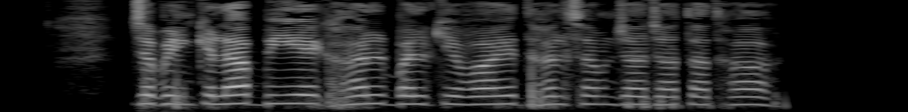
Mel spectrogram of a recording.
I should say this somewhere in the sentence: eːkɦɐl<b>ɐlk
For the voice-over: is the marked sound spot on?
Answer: yes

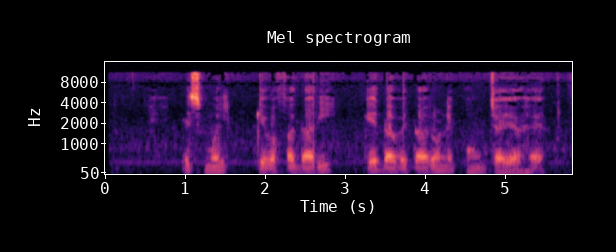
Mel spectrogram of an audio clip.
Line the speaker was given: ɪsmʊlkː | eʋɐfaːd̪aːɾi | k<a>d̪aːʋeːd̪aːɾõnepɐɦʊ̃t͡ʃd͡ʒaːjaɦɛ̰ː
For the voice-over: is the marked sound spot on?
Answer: no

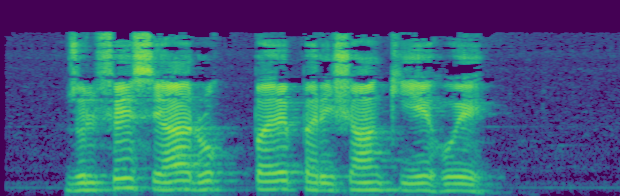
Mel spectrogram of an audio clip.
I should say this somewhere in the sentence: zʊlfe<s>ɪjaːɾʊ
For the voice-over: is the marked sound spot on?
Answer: yes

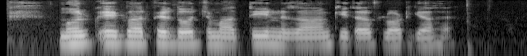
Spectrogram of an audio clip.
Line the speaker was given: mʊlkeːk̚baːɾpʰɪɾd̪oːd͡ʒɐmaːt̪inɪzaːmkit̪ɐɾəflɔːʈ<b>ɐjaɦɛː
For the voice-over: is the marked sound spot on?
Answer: no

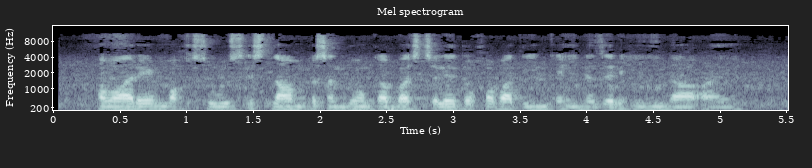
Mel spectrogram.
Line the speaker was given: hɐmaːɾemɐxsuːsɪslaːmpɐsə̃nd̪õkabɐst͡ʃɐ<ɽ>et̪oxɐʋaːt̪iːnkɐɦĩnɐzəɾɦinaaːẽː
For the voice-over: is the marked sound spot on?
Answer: no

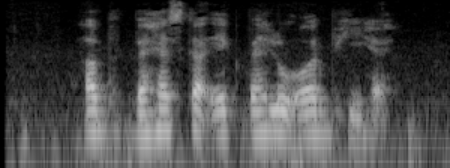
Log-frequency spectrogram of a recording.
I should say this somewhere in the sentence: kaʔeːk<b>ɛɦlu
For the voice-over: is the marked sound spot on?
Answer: no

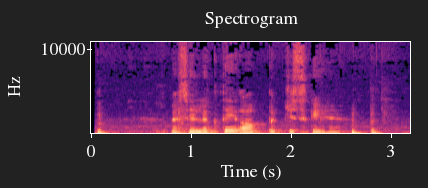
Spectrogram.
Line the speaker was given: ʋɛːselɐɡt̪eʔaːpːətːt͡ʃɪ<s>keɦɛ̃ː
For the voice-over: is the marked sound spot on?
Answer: yes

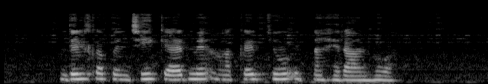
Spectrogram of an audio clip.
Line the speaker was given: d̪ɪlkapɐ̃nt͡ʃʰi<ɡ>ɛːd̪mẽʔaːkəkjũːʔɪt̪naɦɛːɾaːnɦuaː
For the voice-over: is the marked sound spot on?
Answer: no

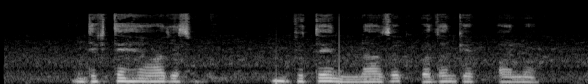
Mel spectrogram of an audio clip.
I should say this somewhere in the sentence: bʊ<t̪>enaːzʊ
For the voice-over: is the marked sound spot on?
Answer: yes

